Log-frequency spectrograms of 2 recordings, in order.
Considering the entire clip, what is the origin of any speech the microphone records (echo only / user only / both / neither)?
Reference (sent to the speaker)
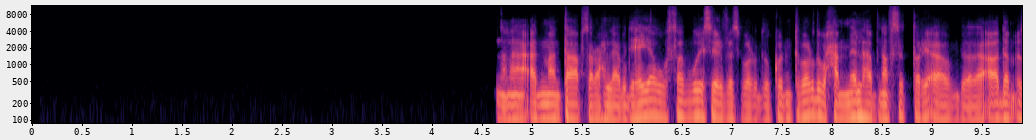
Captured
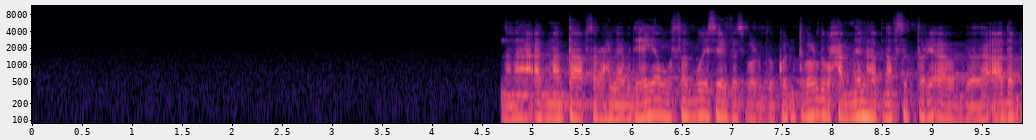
echo only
